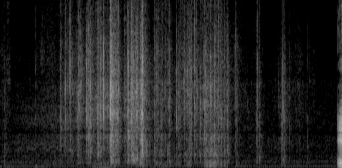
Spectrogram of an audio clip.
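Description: Foil card wrappers crinkle and rustle in hands.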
